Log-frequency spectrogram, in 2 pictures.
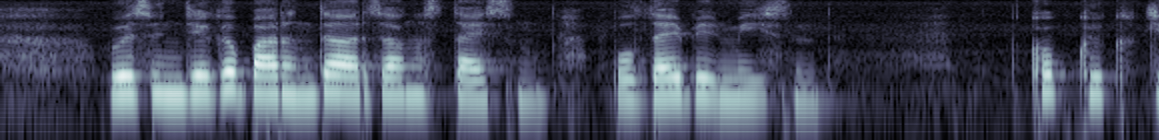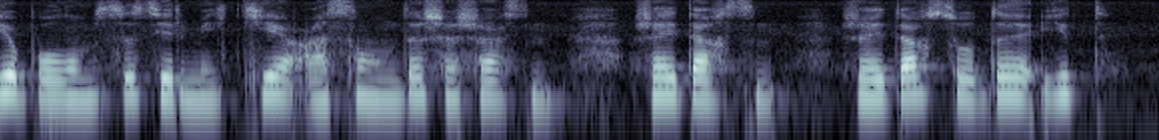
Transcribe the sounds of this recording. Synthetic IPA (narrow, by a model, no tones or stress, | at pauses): wɵzɪŋd̪e̞ɡʲɪbɑɾəɴd̪əɑɾzɑnʊst̪ɑjsəɴb̥ʊlˠd̪ɑjbe̞lme̞jsɪŋ | kʲʰɵp̚kʲʰɵlkʲʰɪ̥ɡʲe̞bo̞lˠəmsəze̞ɾme̞kʲʰːe̞ʔɑsəlˠəɴd̪əʃɑʃɑsənʒ̥ɑjd̪ɑqsəɴ | ʒ̥ɑjd̪ɑqsud̪əit̪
